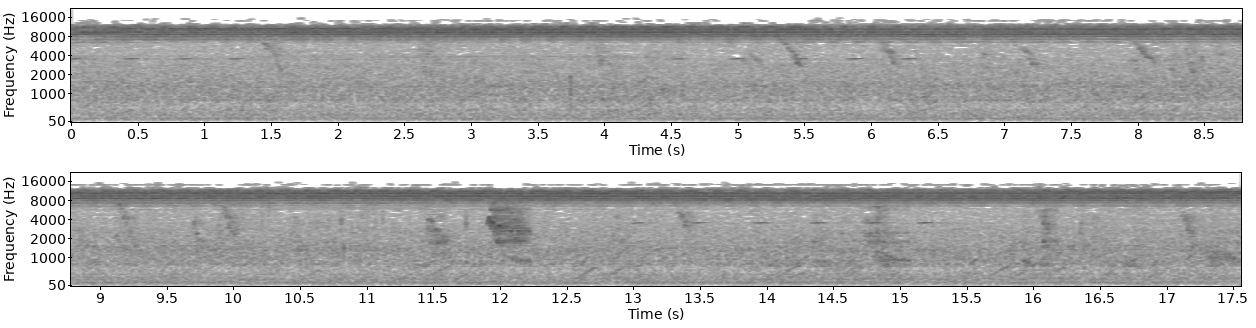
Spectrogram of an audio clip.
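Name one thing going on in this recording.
A group of mongooses chirps and squeaks in short high calls.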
